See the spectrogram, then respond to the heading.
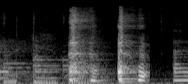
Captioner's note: cough cough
